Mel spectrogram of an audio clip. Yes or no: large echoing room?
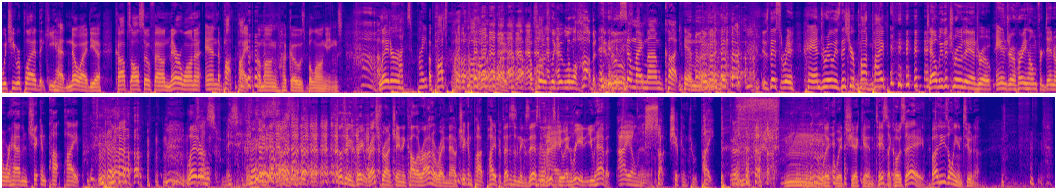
no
